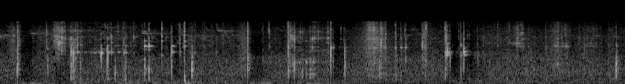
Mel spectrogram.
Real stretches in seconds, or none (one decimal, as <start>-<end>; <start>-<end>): 0.0-6.3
